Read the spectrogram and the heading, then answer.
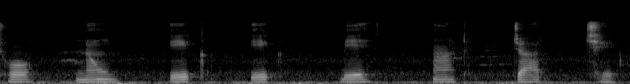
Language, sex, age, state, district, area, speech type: Gujarati, male, 18-30, Gujarat, Anand, urban, read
